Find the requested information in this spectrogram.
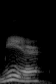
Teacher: However, when we're talking about the labials, p, b, and m are all bilabial sounds, which are made with both of the lips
